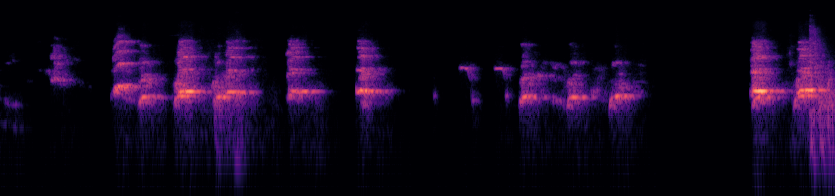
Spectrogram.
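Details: Seven-week-old blenheim Cavalier King Charles Spaniel puppies, a litter of five born at New Year, indoors in a puppy pen. A quick run of high, repeated yapping barks, a pause with faint whines, then two loud barks.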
